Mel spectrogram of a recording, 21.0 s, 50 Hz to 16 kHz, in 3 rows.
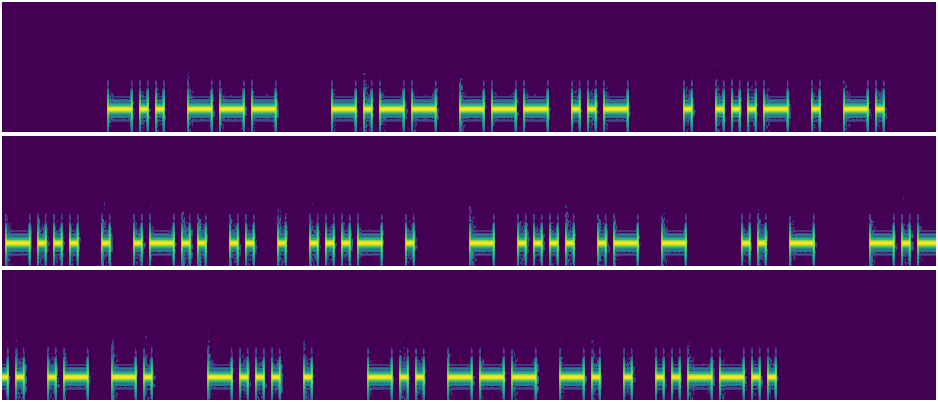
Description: Morse code, heard as a keyed tone, about 20 wpm, 700 Hz. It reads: DO YOU EVEN BELIEVE THAT IT CAN BE DONE?
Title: Sentences from Top 1000 Words - Review Part 1 - 20wpm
